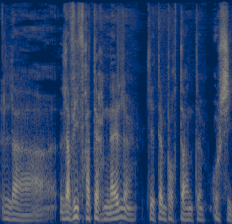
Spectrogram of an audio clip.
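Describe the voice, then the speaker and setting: Against a quiet background, a somewhat breathy voice with a dark, mellow tone speaks at a very slow pace with ordinary pitch variation. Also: man. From southern France, near Narbonne; southern France. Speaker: religious brother and deacon. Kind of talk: personal testimony. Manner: hesitant, many filler sounds. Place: home room. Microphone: phone near.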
